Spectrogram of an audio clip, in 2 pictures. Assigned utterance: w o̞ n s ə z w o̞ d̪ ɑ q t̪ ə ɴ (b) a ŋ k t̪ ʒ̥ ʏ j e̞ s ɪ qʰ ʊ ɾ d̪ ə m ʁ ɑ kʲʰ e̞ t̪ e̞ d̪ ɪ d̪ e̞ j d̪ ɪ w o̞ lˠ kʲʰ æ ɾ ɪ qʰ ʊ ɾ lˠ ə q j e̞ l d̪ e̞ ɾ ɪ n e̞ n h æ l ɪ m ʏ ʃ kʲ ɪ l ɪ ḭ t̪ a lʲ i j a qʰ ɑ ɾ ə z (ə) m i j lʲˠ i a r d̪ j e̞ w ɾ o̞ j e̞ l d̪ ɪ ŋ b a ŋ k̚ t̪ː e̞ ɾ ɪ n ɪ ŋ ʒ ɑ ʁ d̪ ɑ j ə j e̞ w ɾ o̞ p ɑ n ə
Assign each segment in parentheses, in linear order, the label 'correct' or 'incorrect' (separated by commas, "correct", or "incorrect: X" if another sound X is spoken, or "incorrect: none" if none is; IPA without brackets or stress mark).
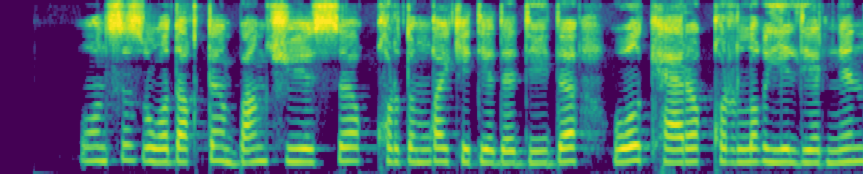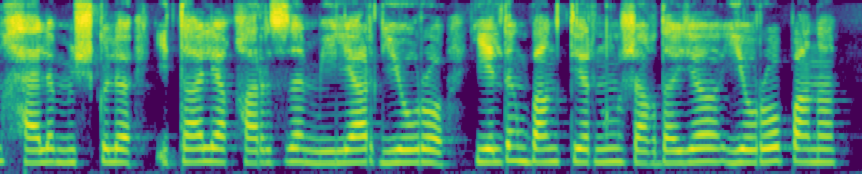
correct, correct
